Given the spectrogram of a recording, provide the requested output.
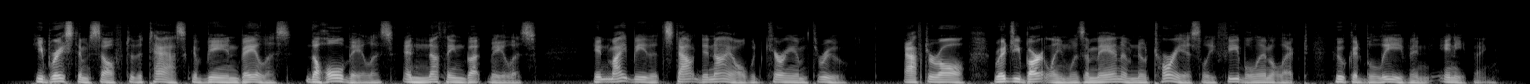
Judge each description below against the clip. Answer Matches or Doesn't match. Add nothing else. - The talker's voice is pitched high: Doesn't match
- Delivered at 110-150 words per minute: Doesn't match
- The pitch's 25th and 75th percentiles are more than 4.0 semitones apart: Matches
